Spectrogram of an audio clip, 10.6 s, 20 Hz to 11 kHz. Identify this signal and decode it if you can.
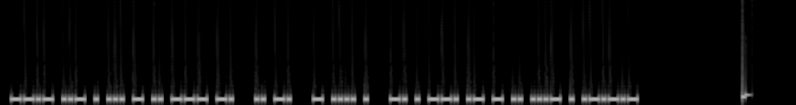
Morse code, heard as a keyed tone, about 28 wpm, 700 Hz. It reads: QUESTION IN THE NEGATIVE.
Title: Sentences from Top 1000 Words - Review Part 6 - 28wpm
